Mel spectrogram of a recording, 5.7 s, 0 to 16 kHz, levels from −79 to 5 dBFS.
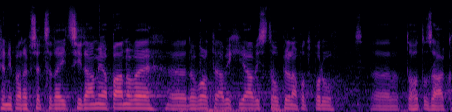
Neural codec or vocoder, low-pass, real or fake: none; 14.4 kHz; real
